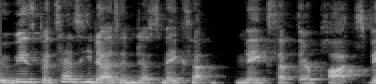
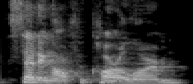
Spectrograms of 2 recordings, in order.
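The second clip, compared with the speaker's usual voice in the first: plain reading voice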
